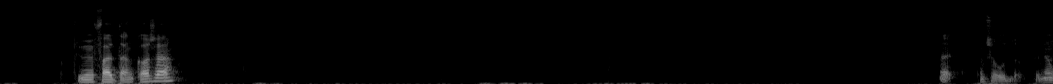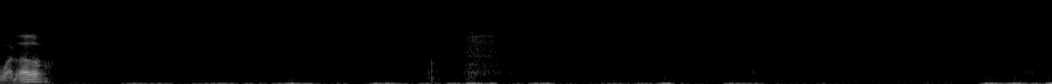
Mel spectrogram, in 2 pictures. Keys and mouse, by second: 6.9 z, 14.4-18.1 right drag, 18.1-21.0 drag.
